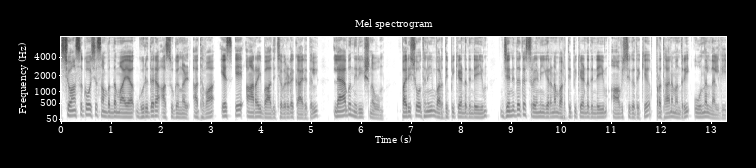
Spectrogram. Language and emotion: Malayalam, neutral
